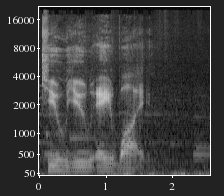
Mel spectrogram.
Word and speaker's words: Quay: It's a remarkable quirk of English that Q-U-A-Y. Quay is key.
